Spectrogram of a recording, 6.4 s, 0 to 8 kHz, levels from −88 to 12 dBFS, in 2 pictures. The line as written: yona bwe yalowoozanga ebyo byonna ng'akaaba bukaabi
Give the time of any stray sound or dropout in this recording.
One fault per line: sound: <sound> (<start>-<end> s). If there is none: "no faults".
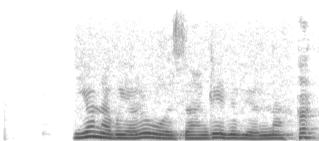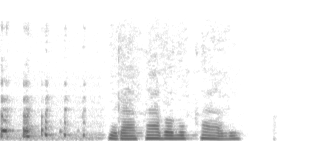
sound: laugh (3.0-4.1 s)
